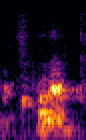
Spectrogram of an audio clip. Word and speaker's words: crick: But he joined not just a creek, the right Crick, right. Camp Crick, boys. Crick. Sorry. Crick. Thank you, Joe. I don't want to mispronounce. I'll probably, It is a crick.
